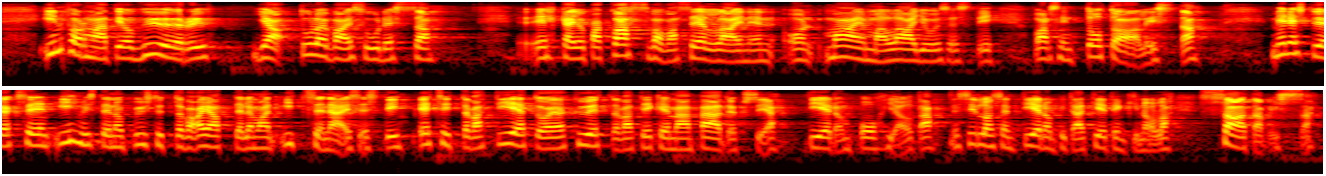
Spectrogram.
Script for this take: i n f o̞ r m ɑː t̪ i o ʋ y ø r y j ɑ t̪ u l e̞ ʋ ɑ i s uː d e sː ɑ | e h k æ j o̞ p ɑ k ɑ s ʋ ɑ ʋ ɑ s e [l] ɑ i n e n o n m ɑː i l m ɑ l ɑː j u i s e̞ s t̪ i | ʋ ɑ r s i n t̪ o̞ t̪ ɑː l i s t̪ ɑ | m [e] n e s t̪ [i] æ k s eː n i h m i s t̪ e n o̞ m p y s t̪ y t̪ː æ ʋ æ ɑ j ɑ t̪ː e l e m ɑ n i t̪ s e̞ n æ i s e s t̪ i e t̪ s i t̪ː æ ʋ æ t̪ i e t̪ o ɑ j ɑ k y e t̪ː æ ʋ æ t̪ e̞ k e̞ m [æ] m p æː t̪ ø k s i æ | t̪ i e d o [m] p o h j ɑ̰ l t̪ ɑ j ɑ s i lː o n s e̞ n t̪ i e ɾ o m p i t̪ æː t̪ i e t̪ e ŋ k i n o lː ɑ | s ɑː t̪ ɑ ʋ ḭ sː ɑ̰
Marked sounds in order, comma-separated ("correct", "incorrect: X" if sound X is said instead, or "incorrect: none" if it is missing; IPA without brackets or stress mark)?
incorrect: lː, correct, incorrect: y, incorrect: æː, correct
